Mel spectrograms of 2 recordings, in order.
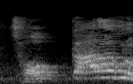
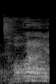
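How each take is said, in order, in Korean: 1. 두 번째 음절은 경음으로 시작해요. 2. 두 번째 음절은 평음으로 시작해요. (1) "젓가락으로 발음하단 말이야" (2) "젓가락이 아니라"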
